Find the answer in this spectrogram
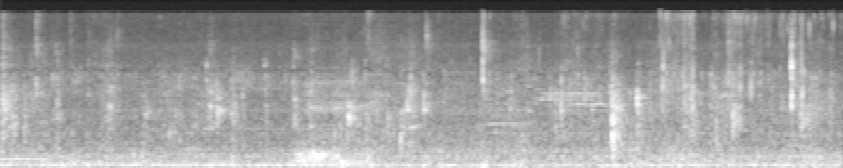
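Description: Faint eating sounds close to the microphone: chewing and a few small sharp clicks, over a low steady hum.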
